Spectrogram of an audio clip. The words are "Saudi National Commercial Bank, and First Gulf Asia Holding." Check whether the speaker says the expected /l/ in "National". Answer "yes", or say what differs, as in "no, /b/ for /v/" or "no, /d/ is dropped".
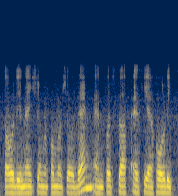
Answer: no, /n/ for /l/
